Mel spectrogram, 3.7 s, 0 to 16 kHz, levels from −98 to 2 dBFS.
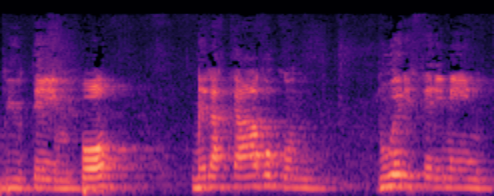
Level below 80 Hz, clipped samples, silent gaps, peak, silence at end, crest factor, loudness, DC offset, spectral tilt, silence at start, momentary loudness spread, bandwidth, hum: -56 dBFS; under 0.1%; none; -4 dBFS; 0 s; 22 dB; -24 LUFS; under 0.1%; -6 dB/octave; 0 s; 14 LU; 12 kHz; none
